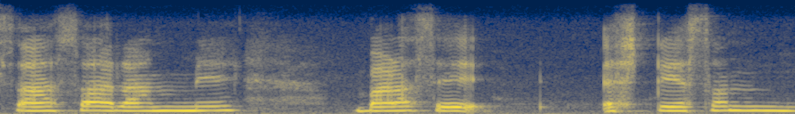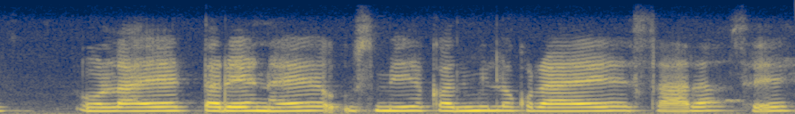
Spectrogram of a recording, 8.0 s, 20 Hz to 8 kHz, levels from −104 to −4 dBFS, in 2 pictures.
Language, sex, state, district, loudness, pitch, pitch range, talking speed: Hindi, female, Bihar, Kaimur, -15 LUFS, 275 Hz, 270-280 Hz, 115 wpm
